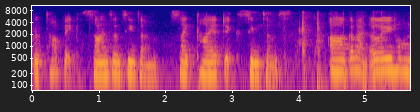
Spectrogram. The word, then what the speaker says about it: psychiatric: An adjective is psychiatric. Psychiatry, the stress is on the second syllable, but psychiatric is on the third syllable.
